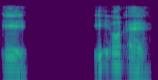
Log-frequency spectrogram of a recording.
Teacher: ए और अए, यह बोले जाते हैं कंठ से और तालु से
